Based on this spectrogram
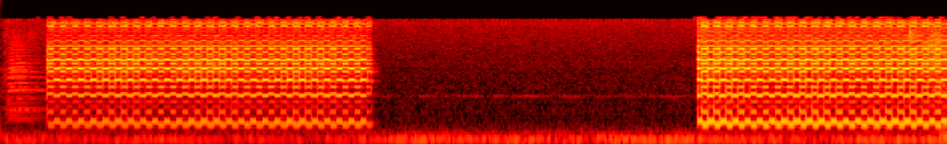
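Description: Electronic telephone ringing in two bursts, a bright warbling ring of about two seconds, then a pause with a low steady hum, then the ring returning loud until the end.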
